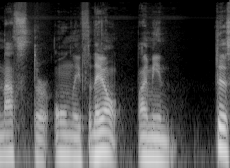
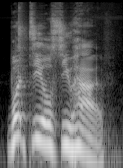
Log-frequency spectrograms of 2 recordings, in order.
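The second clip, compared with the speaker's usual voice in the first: high, pushy, super-aggressive tone; 6 semitones higher, 4 dB louder than usual. Retelling a lady who barged into her office without saying hi, mock-aggressive demanding customer. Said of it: "she was super aggressive".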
